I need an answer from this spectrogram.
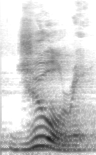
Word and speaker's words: jewelry: Word number 44 is jewelry. It's spelled differently in American and British English, but it's pronounced the same. Jewelry. Jewelry. It's not jewelry and it's not jewelry. It's jewelry.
